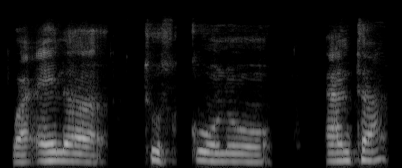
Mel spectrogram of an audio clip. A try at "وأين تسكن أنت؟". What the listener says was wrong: تسكن with the fatha. Here. تسكن. No.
